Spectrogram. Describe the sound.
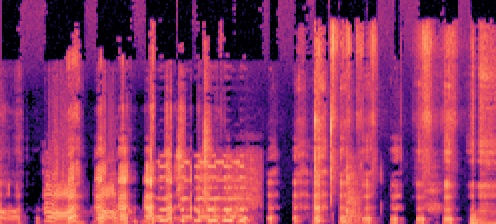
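A phone rings with a short burst of steady electronic ringtone tones, fairly loud, mixed with people laughing and talking around it.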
